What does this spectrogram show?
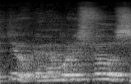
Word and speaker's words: Phyllis: dialogue what is this thing is but is pronounced Phyllis those PHY ll is Phyllis is a name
